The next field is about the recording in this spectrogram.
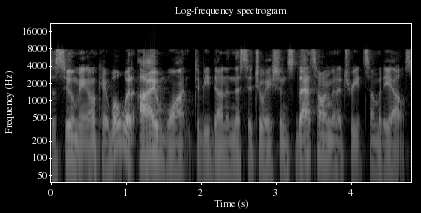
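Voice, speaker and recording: Talking at a very fast pace, a man with an American accent uses ordinary pitch variation. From Michigan, small town. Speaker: business coach and consultant. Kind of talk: interview. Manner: hesitant, many fillers.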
